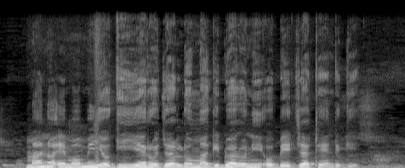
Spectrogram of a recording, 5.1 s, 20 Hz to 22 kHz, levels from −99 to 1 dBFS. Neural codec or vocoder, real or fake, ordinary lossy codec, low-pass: none; real; none; 19.8 kHz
